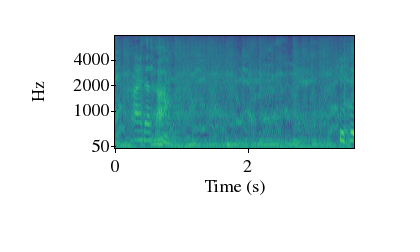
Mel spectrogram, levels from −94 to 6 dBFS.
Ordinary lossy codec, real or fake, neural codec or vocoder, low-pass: none; fake; codec, 16 kHz, 1 kbps, FreqCodec, larger model; none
